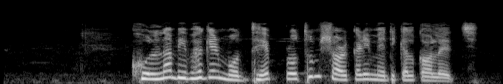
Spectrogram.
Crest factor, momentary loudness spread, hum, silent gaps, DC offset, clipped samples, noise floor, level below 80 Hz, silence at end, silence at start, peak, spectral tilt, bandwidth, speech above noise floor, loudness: 14 dB; 8 LU; none; none; under 0.1%; under 0.1%; -55 dBFS; -50 dBFS; 0.25 s; 1.3 s; -2 dBFS; -5 dB/octave; 7.6 kHz; 40 dB; -15 LUFS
